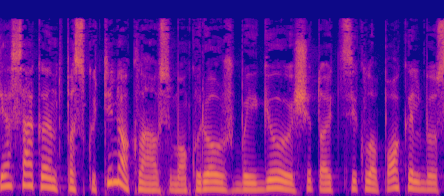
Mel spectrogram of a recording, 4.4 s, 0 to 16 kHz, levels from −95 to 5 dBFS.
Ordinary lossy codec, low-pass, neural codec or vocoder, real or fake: MP3, 48 kbps; 14.4 kHz; none; real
